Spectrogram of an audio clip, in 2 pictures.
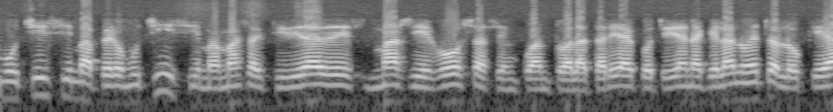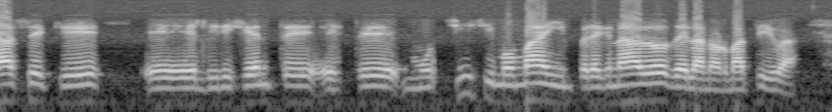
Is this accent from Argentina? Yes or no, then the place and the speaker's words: yes; Argentina; Como argentino, ¿no? Te duelen, sí, como argentino, ¿no?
